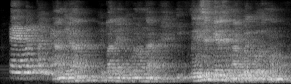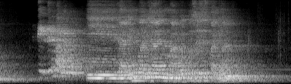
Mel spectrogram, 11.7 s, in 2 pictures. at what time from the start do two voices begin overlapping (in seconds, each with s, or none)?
none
